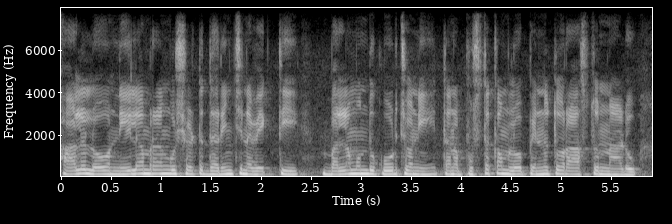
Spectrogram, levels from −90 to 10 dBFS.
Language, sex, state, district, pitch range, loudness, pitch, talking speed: Telugu, male, Telangana, Adilabad, 155-175 Hz, -12 LUFS, 160 Hz, 130 wpm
